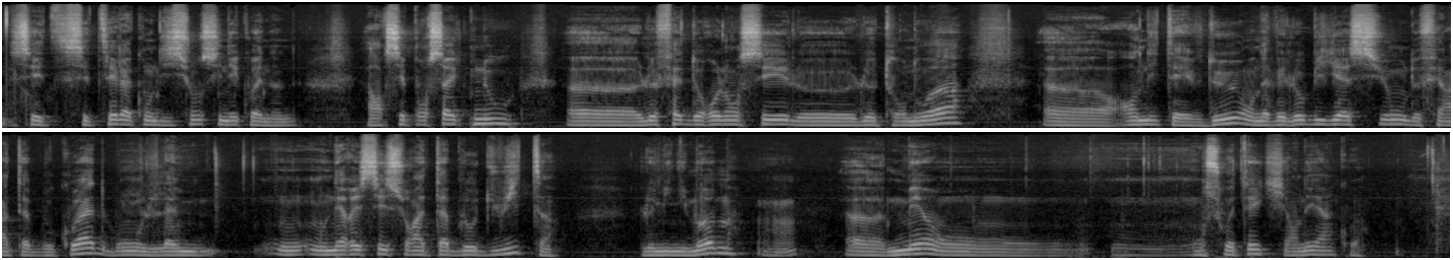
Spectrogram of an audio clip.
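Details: Adult man speaking French; normal speech.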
